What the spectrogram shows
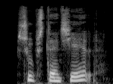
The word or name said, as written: substantiel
